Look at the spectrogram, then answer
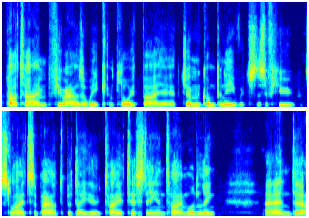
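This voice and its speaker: A man's voice: lowish voice, fairly bright tone, no room sound, poor audio. A middle-aged man from the Netherlands presenting a webinar, explaining informally and a little hesitantly as he goes. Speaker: course presenter. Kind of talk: webinar introduction, spoken off the cuff. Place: online video meeting.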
